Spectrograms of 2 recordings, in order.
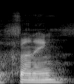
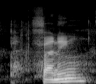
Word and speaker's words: Pfennig: PF en ni ng pfennig I'm guessing that the P is silent at least that's what I was taught in school like that I would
